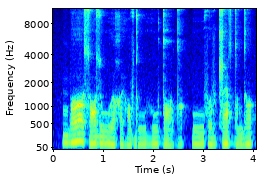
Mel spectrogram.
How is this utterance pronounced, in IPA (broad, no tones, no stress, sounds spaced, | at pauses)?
m b ʌː s ɒ z uː ə̯ χ ɪ ɦ ɒ v d uː ɦ u t̪ ɒː l dˤ ɪ | uː f ə v ʈ͡ʂ æ s dˤ ɪ n d ʌ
